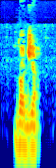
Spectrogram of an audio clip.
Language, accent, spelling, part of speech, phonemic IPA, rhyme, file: English, Southern England, Rodger, proper noun, /ˈɹɒd͡ʒə(ɹ)/, -ɒdʒə(ɹ), LL-Q1860 (eng)-Rodger.wav
- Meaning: 1. A surname originating as a patronymic derived from Roger 2. A male given name from the Germanic languages; a spelling variant of Roger reinforced by the surname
